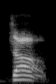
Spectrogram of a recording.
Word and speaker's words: Jai: Jai Don't get it wrong. It's not Jai, it's Jai. Michael Jai White.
